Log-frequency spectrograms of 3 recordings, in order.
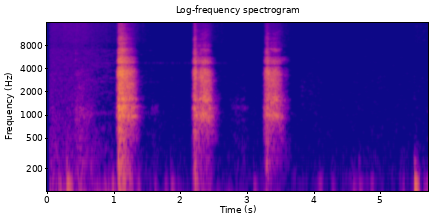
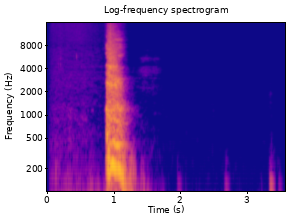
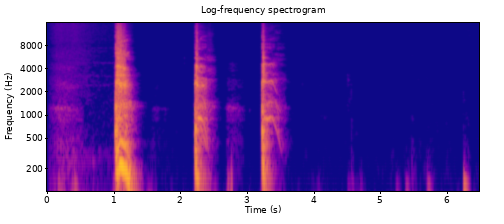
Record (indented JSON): {
  "exhalation_length": "5.7 s",
  "exhalation_amplitude": 32768,
  "exhalation_signal_mean_std_ratio": 0.28,
  "cough_length": "3.6 s",
  "cough_amplitude": 32768,
  "cough_signal_mean_std_ratio": 0.26,
  "three_cough_length": "6.5 s",
  "three_cough_amplitude": 32768,
  "three_cough_signal_mean_std_ratio": 0.23,
  "survey_phase": "beta (2021-08-13 to 2022-03-07)",
  "age": "45-64",
  "gender": "Male",
  "wearing_mask": "No",
  "symptom_none": true,
  "smoker_status": "Never smoked",
  "respiratory_condition_asthma": false,
  "respiratory_condition_other": false,
  "recruitment_source": "REACT",
  "submission_delay": "2 days",
  "covid_test_result": "Negative",
  "covid_test_method": "RT-qPCR",
  "influenza_a_test_result": "Negative",
  "influenza_b_test_result": "Negative"
}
